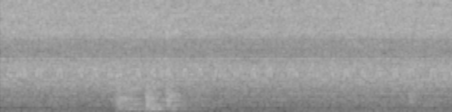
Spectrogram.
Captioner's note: metal clangs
